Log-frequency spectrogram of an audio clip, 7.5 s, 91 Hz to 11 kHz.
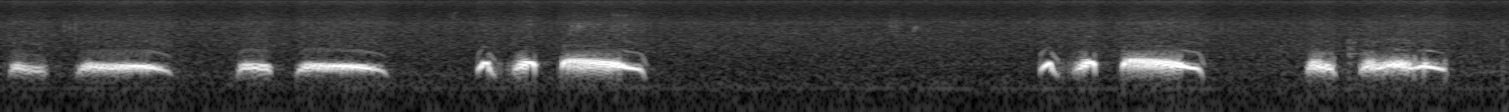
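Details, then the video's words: Spotted dove, a wild-caught bird, giving 'thổ pha gù' style coos at Tu Mơ Rông in January 2019: paired short-then-long hollow notes, then a pause of about two seconds before two more phrases, with a faint low hum behind. "BỔI THỔ PHA GÙ QUÁ TỐT"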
